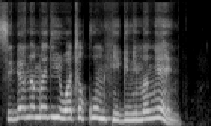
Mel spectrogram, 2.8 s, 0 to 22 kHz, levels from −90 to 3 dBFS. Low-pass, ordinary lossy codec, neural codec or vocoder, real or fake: none; none; codec, 44.1 kHz, 2.6 kbps, SNAC; fake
